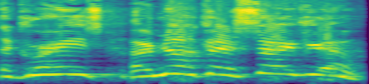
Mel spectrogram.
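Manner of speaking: high, loud, put-on mock scream. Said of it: "just start screaming like Alex Jones".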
